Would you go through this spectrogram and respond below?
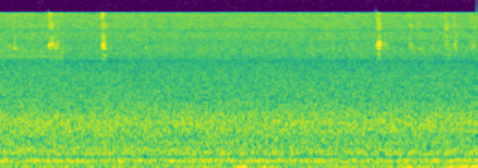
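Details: Honey bee swarm settling into a swarm trap set behind a garage, bees landing over about an hour: even, continuous droning hum with soft rises as single bees zip past, plus faint ticks.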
